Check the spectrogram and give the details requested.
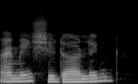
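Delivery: high put-on woman's voice. Pretending to be another player's wife for a joke: pretending to be his wife. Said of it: "I don't think I can do an impression of your wife".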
